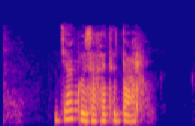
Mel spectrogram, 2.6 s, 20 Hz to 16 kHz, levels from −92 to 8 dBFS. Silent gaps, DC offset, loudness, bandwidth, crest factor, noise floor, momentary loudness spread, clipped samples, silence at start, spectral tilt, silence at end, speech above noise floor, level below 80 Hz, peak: none; under 0.1%; -16 LUFS; 7.6 kHz; 18 dB; -70 dBFS; 11 LU; under 0.1%; 0.75 s; -5 dB/octave; 0.7 s; 55 dB; -58 dBFS; 0 dBFS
